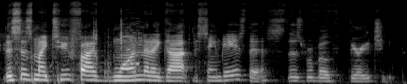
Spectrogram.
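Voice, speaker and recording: A woman's voice: lowish voice, moderate pace, a bit bright, a little hiss or hum. A woman giving a casual, blunt, informal show-and-tell tour of a collection as a vlogger. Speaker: vlogger showing a radio collection.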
